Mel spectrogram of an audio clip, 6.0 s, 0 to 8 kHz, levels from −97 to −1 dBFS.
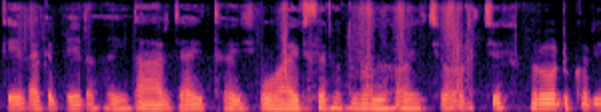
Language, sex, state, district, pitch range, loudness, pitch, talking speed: Maithili, male, Bihar, Vaishali, 110-120 Hz, -29 LUFS, 115 Hz, 150 wpm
